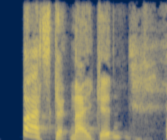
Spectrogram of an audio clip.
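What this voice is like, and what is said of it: Put-on English accent. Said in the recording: “I'm going to say this with my best English accent.”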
